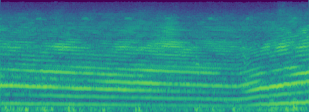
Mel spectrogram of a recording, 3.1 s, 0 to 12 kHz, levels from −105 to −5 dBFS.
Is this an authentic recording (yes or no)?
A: no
